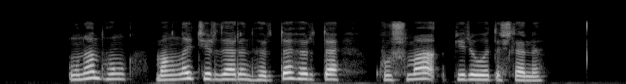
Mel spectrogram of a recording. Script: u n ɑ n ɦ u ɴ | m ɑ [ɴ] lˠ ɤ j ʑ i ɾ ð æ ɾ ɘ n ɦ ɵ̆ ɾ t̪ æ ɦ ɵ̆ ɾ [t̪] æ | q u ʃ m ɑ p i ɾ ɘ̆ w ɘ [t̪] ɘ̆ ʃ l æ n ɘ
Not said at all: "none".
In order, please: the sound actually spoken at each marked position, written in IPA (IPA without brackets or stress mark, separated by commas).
ɴ, t̪, t̪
